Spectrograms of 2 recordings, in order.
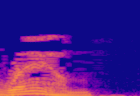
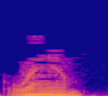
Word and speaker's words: Ra: And someone called up and said it's actually pronounced Ra, not Ray. But I beg to differ. See, and it doesn't matter if it's Ra or Ray to me, as long as we're both on the same wavelength and communicating the same and understand the same exact thing. But here is my case for the pronunciation of Ray, the sun god. We have Ray, the sun god, because we get sun rays from that.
